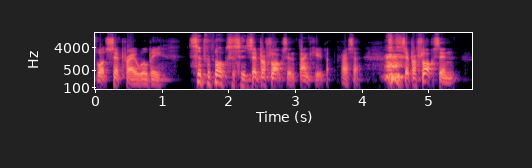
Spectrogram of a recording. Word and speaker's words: ciprofloxacin: And then for, I can never pronounce what Cipro will be. Ciprofloxacin.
